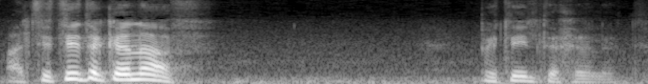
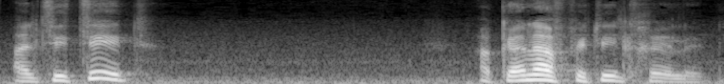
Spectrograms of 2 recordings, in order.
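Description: First: The break comes right after the word hakanaf. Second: The break comes right after the word tzitzit. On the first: Put a blue thread on the corner's fringe. The speaker calls it right. "מעריך תרחה" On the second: The fringe is separate from the corner's blue thread. The speaker calls it wrong. "מפסיק"

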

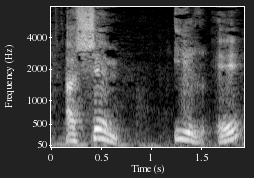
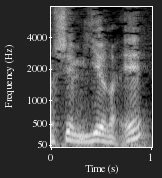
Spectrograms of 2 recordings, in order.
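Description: First: The second word starts with an 'i' vowel, yir'eh. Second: The second word starts with an 'e' vowel, yera'eh. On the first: God sees the person. "יראה היוד בחיריק" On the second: God is seen by the person. "ויראה היוד בצרה"

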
